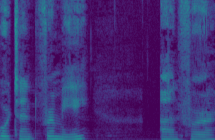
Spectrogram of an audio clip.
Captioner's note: speaking French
